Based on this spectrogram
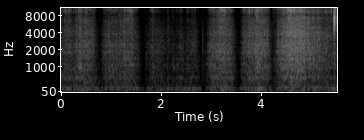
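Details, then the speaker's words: OO gauge model railway: a rhythmic dry rasping scrape about once a second as coach wheels roll over a kink in the track. The kink formed from track expansion with too small a gap; the section is to be replaced. "But there's definitely a kink like that there, which doesn't look very good, and you can hear these wheels."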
